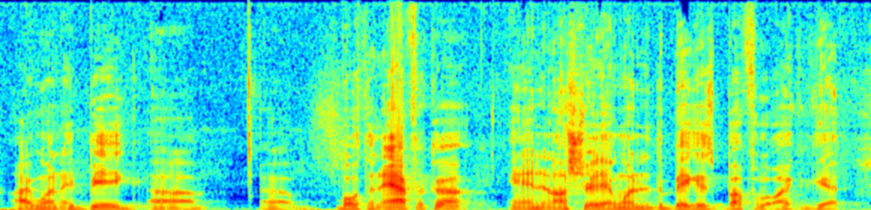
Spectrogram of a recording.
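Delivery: ordinary delivery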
